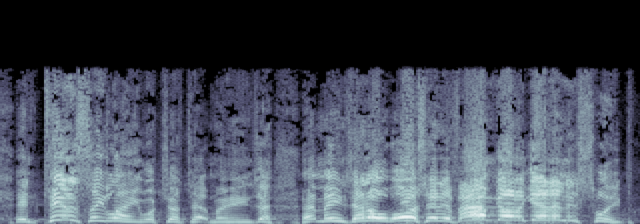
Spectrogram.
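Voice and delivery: loud, high preacher's holler; full-force preaching. Real, not acted. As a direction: build to a shouted punchline.

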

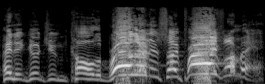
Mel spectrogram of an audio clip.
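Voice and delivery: loud, high shouted appeal; full-force preaching. Real, not acted. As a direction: cry it out to the congregation.

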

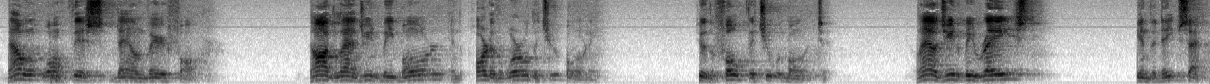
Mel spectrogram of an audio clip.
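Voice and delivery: quiet heartfelt word to the congregation. Real, not acted. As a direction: lean in and speak softly to them. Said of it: "drops voice for tender aside".

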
